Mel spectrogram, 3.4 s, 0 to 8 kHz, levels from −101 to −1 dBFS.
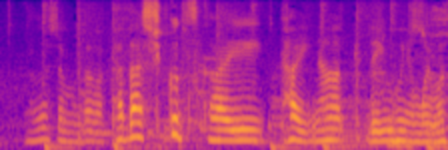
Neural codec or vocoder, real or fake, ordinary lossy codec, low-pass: none; real; none; none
